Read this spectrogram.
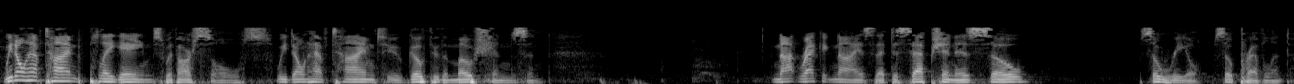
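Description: A man preaching an evangelical sermon, exhorting earnestly with drawn-out emphatic phrases and repetition. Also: on the low side, lively intonation. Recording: dull lo-fi audio under loud guitar music. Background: loud plucked guitar music.

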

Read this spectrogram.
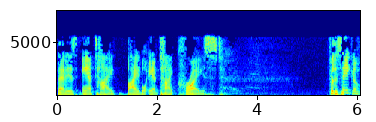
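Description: A man's voice: mid-range voice, sing-song, takes it slowly, highs cut off. A man preaching a Pentecostal-style sermon to a congregation, speaking emphatically, repeating phrases and prompting listeners for agreement.

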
